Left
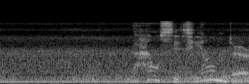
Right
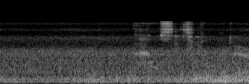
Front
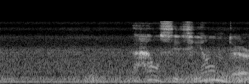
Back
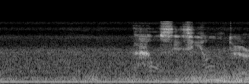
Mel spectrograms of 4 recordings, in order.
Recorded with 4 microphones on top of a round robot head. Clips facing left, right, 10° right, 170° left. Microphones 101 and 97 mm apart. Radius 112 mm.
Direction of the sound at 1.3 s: 55° left.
